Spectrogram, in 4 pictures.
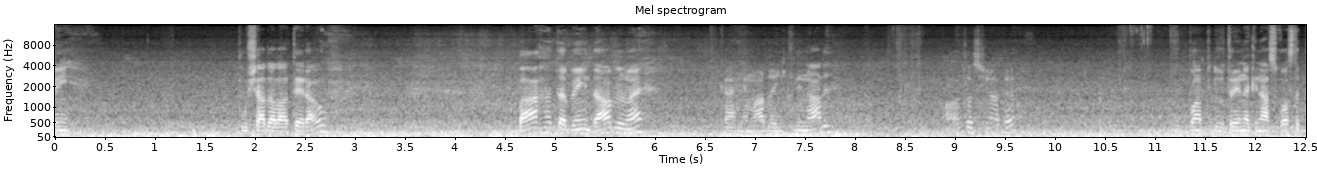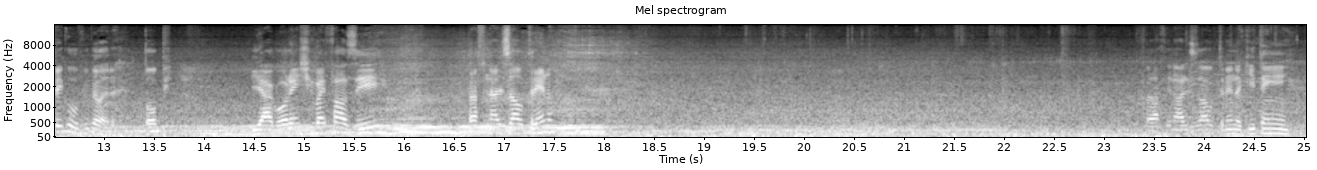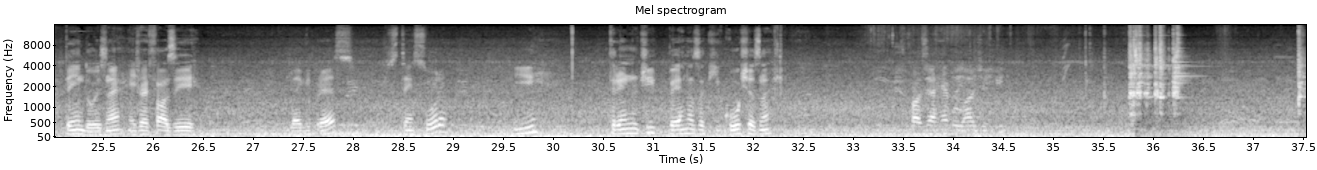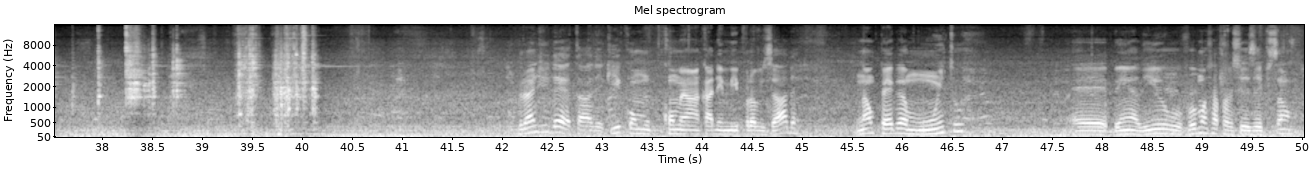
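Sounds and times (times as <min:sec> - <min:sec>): traffic noise: 0:00.0 - 0:50.0
metal knocks and clinks: 0:35.4 - 0:36.7, 0:37.4 - 0:40.5.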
